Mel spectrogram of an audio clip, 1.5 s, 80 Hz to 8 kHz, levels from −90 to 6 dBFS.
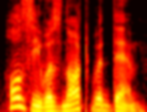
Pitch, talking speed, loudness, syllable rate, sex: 135 Hz, 205 wpm, -16 LUFS, 4.8 syllables/s, male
